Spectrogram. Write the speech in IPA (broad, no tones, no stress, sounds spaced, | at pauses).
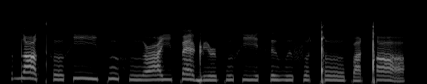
d̪ ɑ t̪ʰ o x iː p u x uː ʕ iː p æ ɖ y ɹ p u x iː θ ɯ v ɯ f o ǃ oː p ɑ ǃ ɑ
